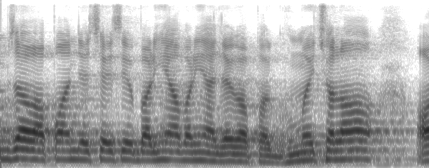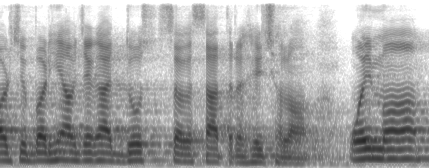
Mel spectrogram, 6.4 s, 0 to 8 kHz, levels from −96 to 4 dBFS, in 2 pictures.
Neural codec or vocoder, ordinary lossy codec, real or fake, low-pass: none; none; real; 7.2 kHz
